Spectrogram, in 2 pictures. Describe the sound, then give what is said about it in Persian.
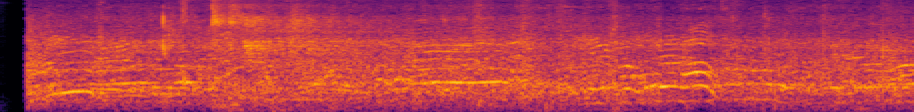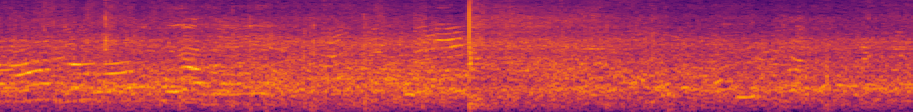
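Sharp pops of tear gas launchers being fired during an unauthorized pro-democracy protest in Hong Kong go off amid a dense, noisy street crowd of thousands of demonstrators, with shouting, chatter and hurried movement continuing throughout. “شلیک گاز اشک‌آور در جریان اعتراض‌های بدون مجوز رسمی در شهر هنگ کنگ، چیزی که زمینه رویارویی دموکراسی طلبان و پلیس را فراهم کرده.”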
